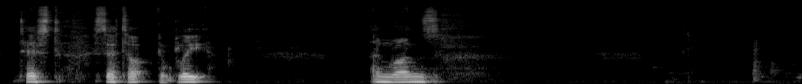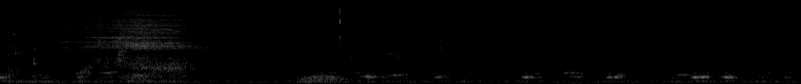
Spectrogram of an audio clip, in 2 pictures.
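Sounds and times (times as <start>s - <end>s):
soft breath: 2.6s - 3.4s, 4.4s - 7.0s, 8.0s - 10.4s, 11.0s - 13.4s.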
